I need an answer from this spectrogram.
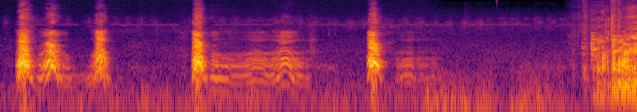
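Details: Playful Golden Retriever puppies outdoors on a meadow give a quick run of sharp barks, then wavering whines between single barks, with a rush of noise at the close.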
